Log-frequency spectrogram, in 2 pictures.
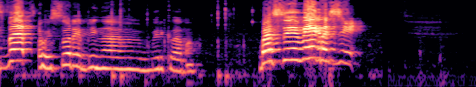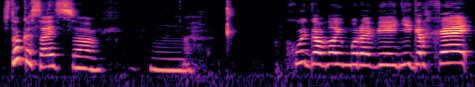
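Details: Female streamer presented as having Tourette syndrome; vocal tics with coprolalia.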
